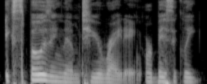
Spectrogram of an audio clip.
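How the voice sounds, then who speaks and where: A woman's voice: deep voice, a little fast, a little mellow, no echo, clean studio sound. A woman in her thirties hosting a writing vlog, a little congested from a cold, talking thoughtfully and meandering with fillers. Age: 30s. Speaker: writing channel host. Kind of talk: casual talking-head vlog.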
